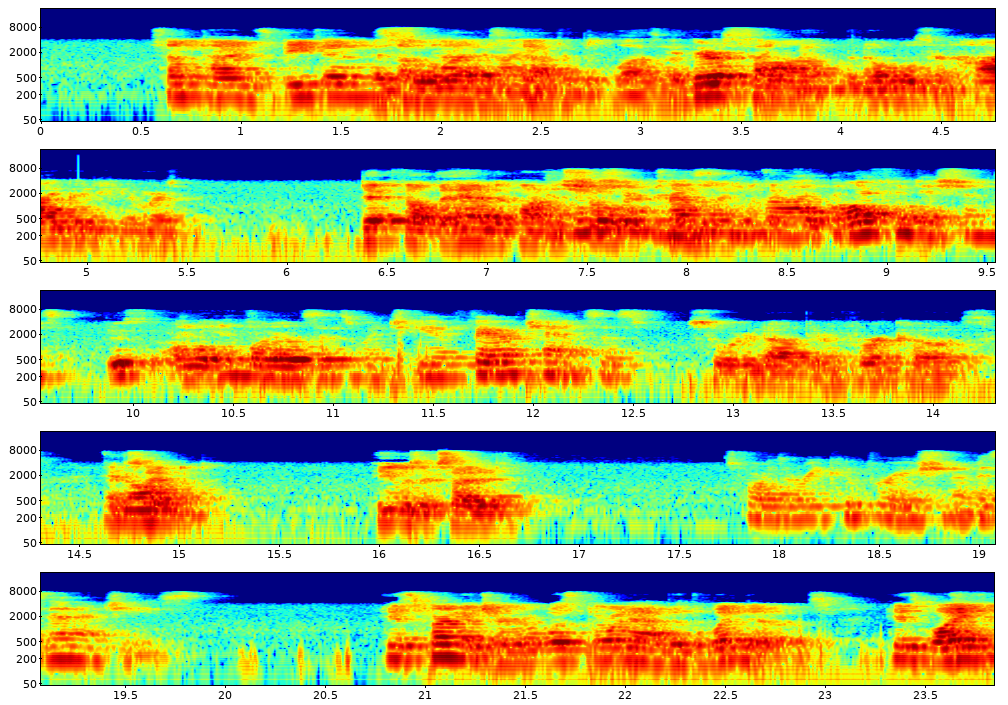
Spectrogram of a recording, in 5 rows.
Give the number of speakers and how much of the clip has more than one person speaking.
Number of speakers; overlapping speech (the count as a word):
six, about 25%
